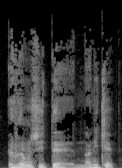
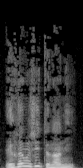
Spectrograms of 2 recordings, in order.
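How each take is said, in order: First: Toyama-dialect question ending in 何系; tentative attempt at a Toyama accent. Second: Said in the usual way. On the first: Shown as a demonstration. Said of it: "アクセントが合ってるかどうかわかりますけど". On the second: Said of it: "けがよくつきます。".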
